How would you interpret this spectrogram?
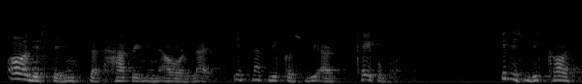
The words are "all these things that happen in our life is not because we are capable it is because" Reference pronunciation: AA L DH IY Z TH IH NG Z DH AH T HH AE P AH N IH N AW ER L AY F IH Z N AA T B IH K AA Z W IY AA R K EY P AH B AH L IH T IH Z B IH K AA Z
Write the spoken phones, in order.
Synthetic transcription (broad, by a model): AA L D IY S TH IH NG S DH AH T HH AE P AH N IH N AW ER L AY F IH S N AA T B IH K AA S W IY AA R K EY P AH B AH L IH T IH S B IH K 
